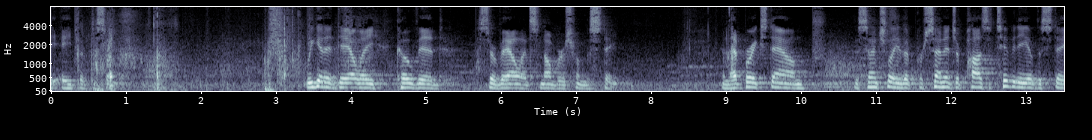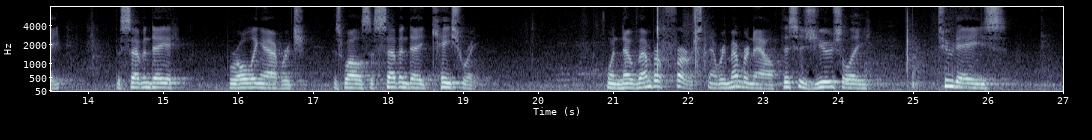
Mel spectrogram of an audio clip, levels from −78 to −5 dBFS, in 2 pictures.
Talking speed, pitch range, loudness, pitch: 105 wpm, 140-165 Hz, -21 LUFS, 150 Hz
